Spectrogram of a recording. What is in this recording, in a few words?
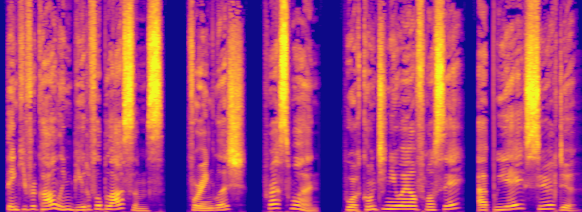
IVR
